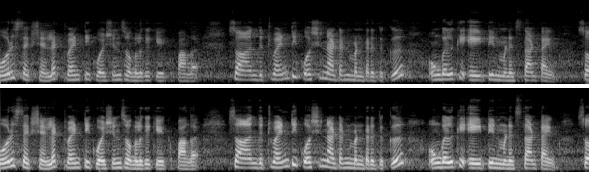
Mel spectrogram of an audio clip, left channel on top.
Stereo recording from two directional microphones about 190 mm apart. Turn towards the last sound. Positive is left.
turn(degrees=-20)  # may be behind; listen again after turning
